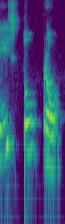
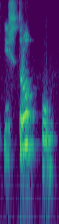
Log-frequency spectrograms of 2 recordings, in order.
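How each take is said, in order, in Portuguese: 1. O som do R está na última sílaba. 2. O som do R vem depois do T. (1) "O R vai lá no pro e não no T" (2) "Não existe também"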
